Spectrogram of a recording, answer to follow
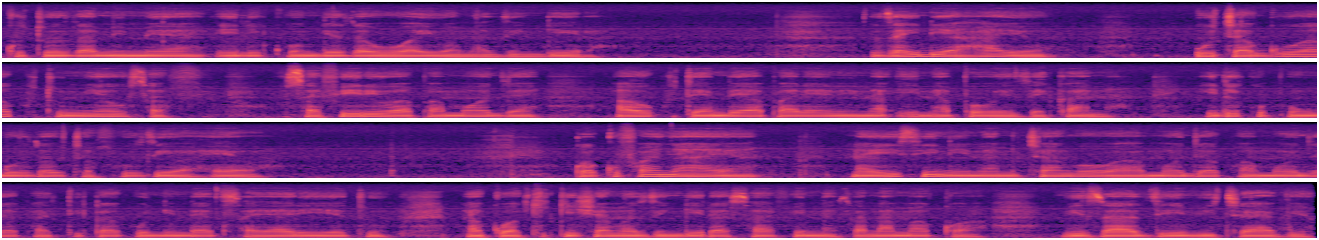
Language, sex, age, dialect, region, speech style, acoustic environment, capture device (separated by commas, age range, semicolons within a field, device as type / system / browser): Swahili, male, 35-44, Kenya - Mombasa, Kenya, relaxed, silence, desktop / Windows / Chrome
